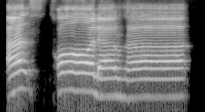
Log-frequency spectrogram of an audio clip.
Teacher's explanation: سین کی آواز نہ فیلو، سا ہی ادا ہو، اس قالہا، قاف کو ایک الف مقدار کھینچ کے پڑھنا ہے، موٹا کر کے پڑھنا ہے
